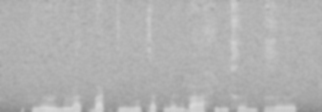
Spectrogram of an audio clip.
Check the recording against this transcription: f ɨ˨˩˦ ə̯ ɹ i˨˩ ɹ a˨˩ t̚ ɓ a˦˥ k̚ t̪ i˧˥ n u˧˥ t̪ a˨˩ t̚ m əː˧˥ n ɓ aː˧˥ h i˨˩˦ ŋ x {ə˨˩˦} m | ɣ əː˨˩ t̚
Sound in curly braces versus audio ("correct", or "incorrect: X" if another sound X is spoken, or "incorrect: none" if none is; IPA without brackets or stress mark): incorrect: ə˨˩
